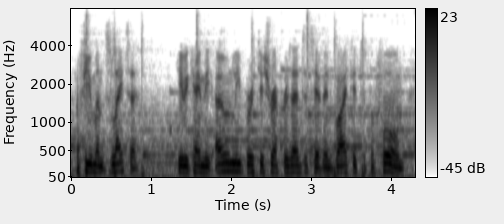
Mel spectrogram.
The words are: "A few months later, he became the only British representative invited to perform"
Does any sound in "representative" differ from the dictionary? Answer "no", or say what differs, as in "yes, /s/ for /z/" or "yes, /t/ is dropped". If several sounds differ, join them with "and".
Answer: no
